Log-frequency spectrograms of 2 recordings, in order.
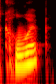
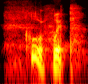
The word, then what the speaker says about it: Cool Whip: thing they do with Stewie doesn't pronounce cool hwhip the way we all do he puts emphasis on the H but as I say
